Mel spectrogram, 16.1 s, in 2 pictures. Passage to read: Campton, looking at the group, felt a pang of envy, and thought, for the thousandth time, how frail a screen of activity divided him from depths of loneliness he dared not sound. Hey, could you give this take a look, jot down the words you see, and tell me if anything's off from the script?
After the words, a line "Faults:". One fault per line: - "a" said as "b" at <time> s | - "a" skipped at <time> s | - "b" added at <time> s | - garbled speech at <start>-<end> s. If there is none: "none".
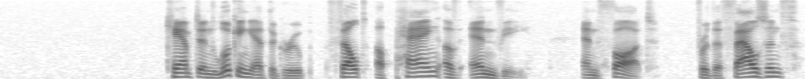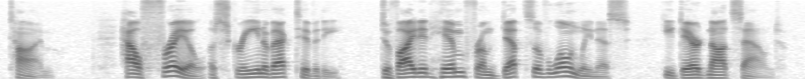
Campton, looking at the group, felt a pang of envy, and thought, for the thousandth time, how frail a screen of activity divided him from depths of loneliness he dared not sound.
Faults:
none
